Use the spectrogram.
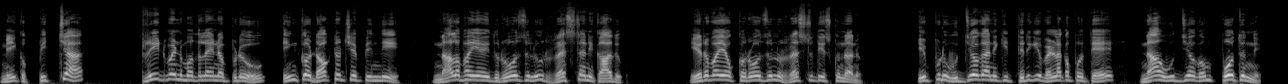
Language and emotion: Telugu, angry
